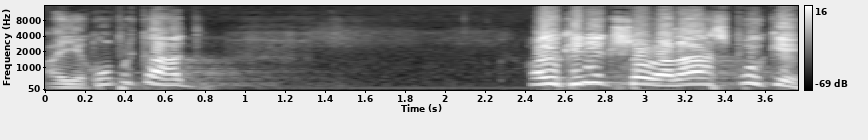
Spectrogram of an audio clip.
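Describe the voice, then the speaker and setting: This man speaks at an extremely high pitch. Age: 60s. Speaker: pastor. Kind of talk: sermon.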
